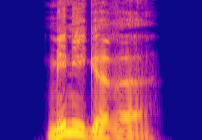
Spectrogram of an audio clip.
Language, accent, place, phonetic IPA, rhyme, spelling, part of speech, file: German, Germany, Berlin, [ˈmɪnɪɡəʁə], -ɪnɪɡəʁə, minnigere, adjective, De-minnigere.ogg
- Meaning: inflection of minnig: 1. strong/mixed nominative/accusative feminine singular comparative degree 2. strong nominative/accusative plural comparative degree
